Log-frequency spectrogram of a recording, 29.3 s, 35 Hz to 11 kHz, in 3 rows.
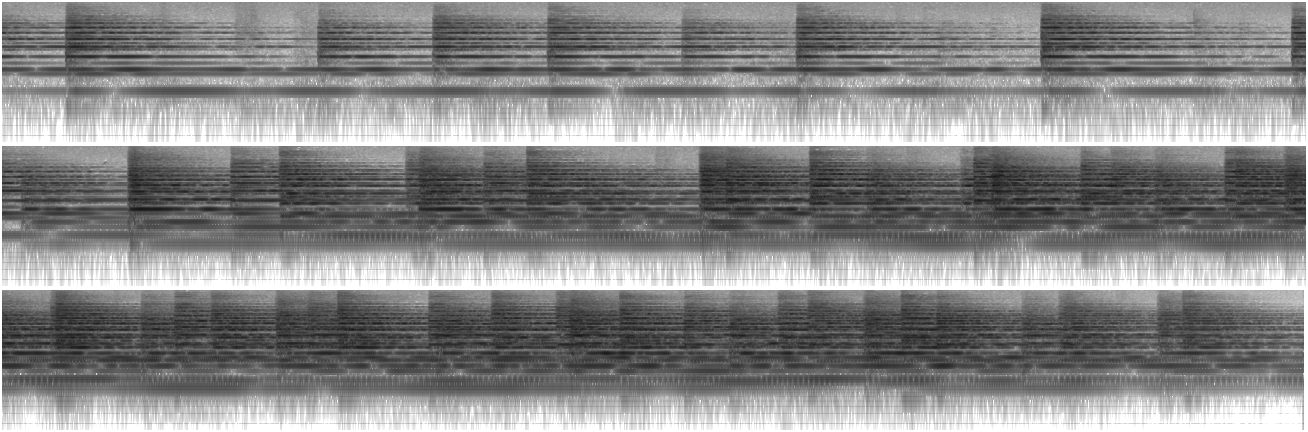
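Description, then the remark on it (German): Church bells of the Catholic parish church St. Jakobus in Schirn, Upper Franconia, Germany, in the Kronach district, ring the 12 o'clock midday peal: a single bell tolls steadily at first, then more bells join around ten seconds in, building a dense, overlapping, continuous clangor with no voices. “Das Mittagsläuten kommt heute von der katholischen Pfarrkirche St. Jakobus im oberfränkischen Schirn.”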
